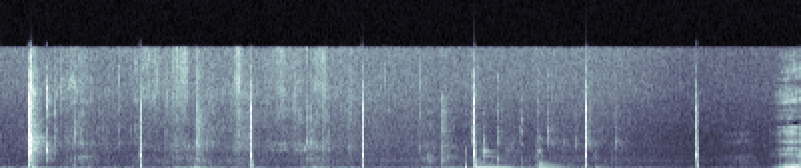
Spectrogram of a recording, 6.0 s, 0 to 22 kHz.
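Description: FL Studio's metronome ticking evenly at about 72 beats per minute as the recording count-in. A faint backing track with guitar joins about halfway through, with the ticks going on over it.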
